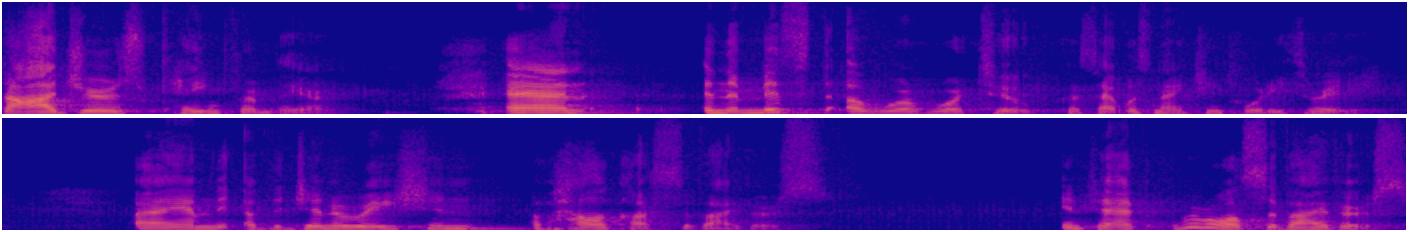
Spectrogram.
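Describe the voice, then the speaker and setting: A woman's medium-pitched voice with a New York accent, bright, sharp tone, ordinary pitch variation, fairly slow pace and long, frequent pauses. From New York City, Brooklyn. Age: 80s+. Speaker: congregation member telling her life story. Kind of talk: personal testimony talk. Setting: church service, in person and online.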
